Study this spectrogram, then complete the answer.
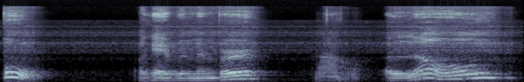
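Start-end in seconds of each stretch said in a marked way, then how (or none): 0.0-0.3 不 falling sharply; teacher's short falling 不; 不 in fourth tone. Shown as a demonstration. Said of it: "the fourth tone".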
